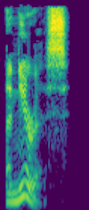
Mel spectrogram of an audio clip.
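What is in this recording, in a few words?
"anurous", British English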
